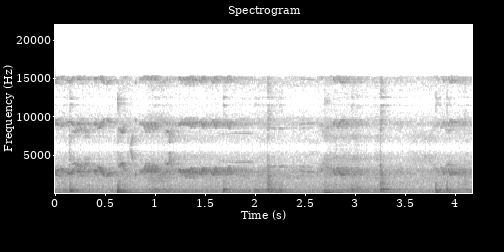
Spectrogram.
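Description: Wild birds chirping faintly, in short repeated calls, with a few soft thumps now and then.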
